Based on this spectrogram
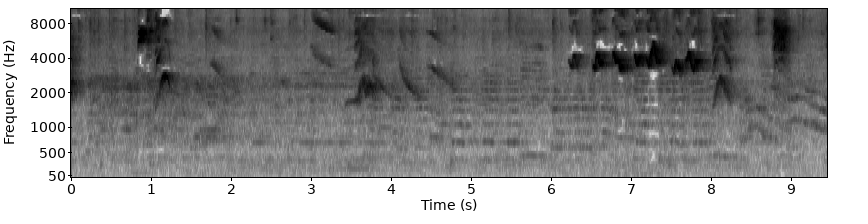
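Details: Cockatiel chicks calling: thin high squeaky chirps and rising whistles in irregular bursts, with a rapid run of repeated harsh notes toward the end and faint background sounds.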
